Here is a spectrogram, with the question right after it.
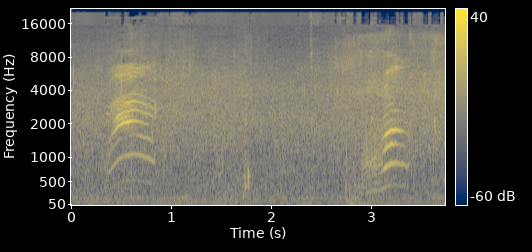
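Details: Two rising-then-falling meows, about two and a half seconds apart, from ear-tipped stray cats at feeding time on a windy day, with a steady low wind roar underneath.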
